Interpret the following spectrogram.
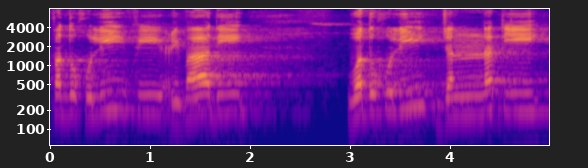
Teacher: واو کو دال سے ملا کے جلدی پڑھا جائے گا، دال میں قلقلہ ہوگا، خا کو جلدی پڑھیں گے، لام یازلی یا مدہ ہے کھینچ کے پڑھی جائے گی۔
